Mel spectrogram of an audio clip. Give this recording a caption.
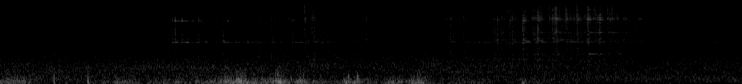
hand along chain fence
Hand running along a chain fence
fence, sound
